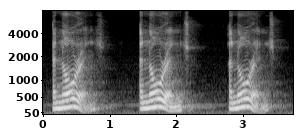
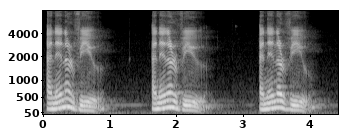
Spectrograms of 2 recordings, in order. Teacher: Here we make link between the nah sound, the N and O. N and I. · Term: reduced sound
